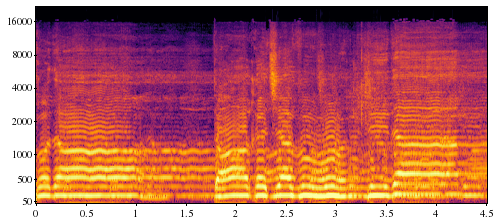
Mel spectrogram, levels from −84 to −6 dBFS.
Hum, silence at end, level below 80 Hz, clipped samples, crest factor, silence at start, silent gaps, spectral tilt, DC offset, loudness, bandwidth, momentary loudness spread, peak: none; 0 s; -40 dBFS; 0.3%; 6 dB; 0 s; none; -6 dB/octave; 2%; -7 LUFS; 15.5 kHz; 8 LU; 0 dBFS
